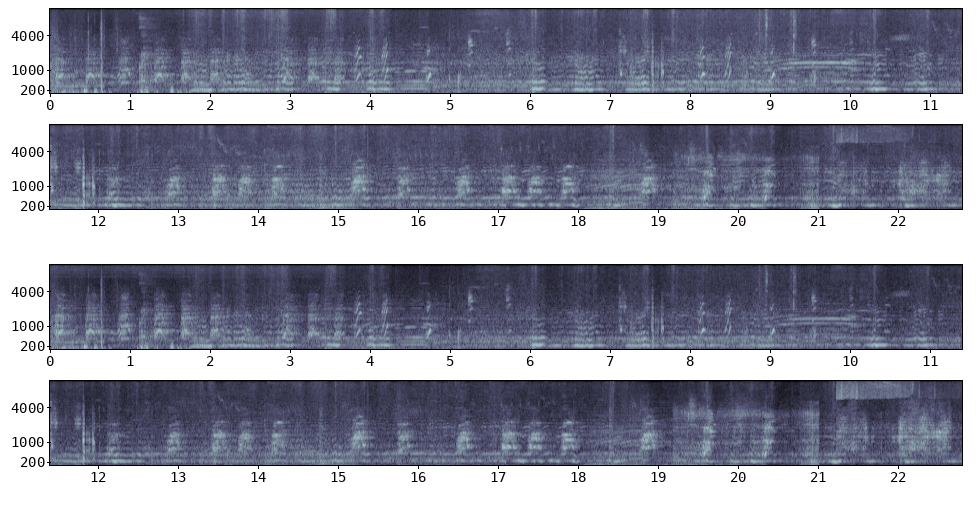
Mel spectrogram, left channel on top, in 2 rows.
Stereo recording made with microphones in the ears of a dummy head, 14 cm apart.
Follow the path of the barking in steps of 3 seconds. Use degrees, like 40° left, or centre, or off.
10° right, 10° left, 20° left, 10° left, centre, 10° right, 20° right, 40° right.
